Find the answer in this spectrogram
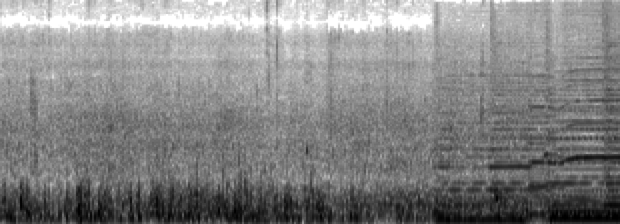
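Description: Wind buffeting the microphone, a gusty low rumble with no steady pitch. About four seconds in, music with held notes comes in over it.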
